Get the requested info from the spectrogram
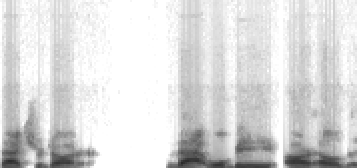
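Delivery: ordinary talk, nothing marked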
